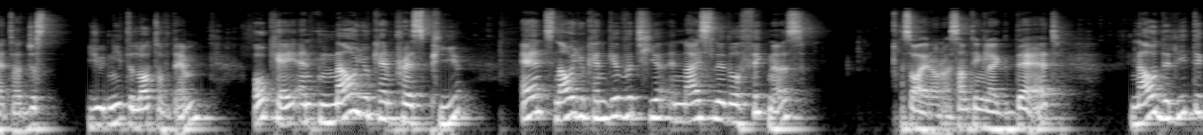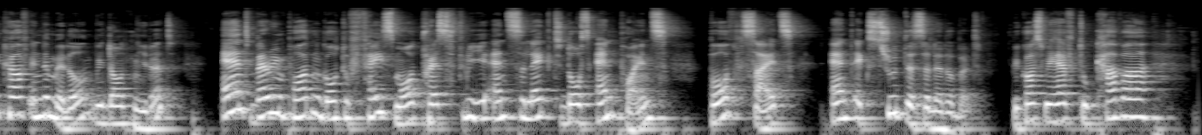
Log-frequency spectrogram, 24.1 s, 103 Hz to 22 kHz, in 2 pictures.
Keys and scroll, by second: 3.8 p, 11.6 2, 13.3-14.5 typing, 23.4 Tab.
